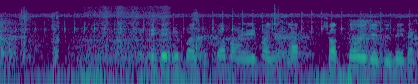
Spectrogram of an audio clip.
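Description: Faint, distant talking over low background noise.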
